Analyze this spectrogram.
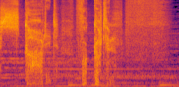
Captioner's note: none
